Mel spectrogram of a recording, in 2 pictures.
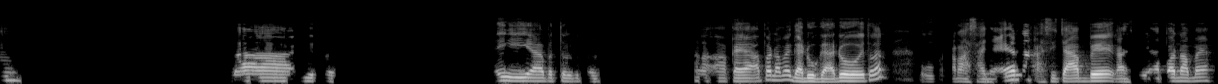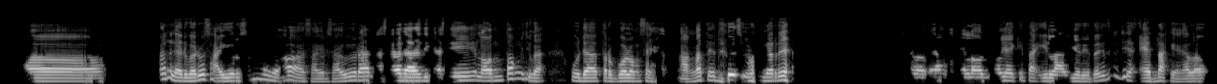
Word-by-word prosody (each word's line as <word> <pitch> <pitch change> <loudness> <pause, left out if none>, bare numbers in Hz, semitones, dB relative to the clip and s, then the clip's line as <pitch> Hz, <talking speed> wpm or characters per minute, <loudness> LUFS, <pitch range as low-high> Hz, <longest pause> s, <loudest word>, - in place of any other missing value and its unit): mhm. 175 - -11 2.1
Nah, 160 0 +1 0.2
gitu. 150 -1 -8 1.7
Iya, 165 -2 +2 0.2
betul 150 0 -4
betul. 140 -1 -12 1.0
Heeh, 155 -2 -10
kayak 145 0 +2
apa 160 - -4
namanya, 210 +1 0
gado-gado 140 0 +4 0.2
itu 155 - 0
kan, 345 - -4 0.4
uh, 135 - -14 0.3
rasanya 125 -2 -7
enak, 215 +1 +2
kasih 130 +3 -9
cabe, 145 +2 +4 0.2
kasih 135 -1 -6
apa 160 - -1
namanya, 160 +2 -1 0.4
eee, 150 0 +1 0.4
kan 250 +2 -2
gado-gado 160 +5 +3
sayur 160 -3 0
semua, 225 -6 -5
heeh, 205 -5 0
sayur-sayuran 140 +8 -1
asal 170 +4 +1
jangan 160 0 +8
dikasih 185 - -4 0.2
lontong 185 +10 +1
juga, 155 -1 -1 0.3
udah 155 -2 +3
tergolong 155 -1 +1
sehat 140 -2 -9
banget 135 +8 -1
itu 190 - -5 0.2
sebenarnya. 185 - +1 1.2
Kalau 165 -1 -3
udah 170 - -3
pakai - - -8
lontong 165 +1 -2
ya 175 - 0
kita 160 - -5
ilangin, 150 -1 -1 0.2
gitu, 140 - -6
itu 215 - -9
kan 360 - -11
juga - - -4
enak 145 - -1
ya, - - -8
kalau 140 0 -1
155 Hz, 130 wpm, -21 LUFS, 145-170 Hz, 2.1 s, jangan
